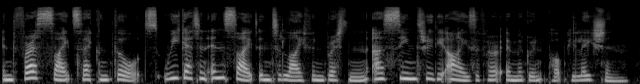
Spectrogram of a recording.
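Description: A woman introduces an educational programme in a smooth, formal read. Her voice is warm and mellow. The sound is dry and close. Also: medium pitch, normal speed, no room sound. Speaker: programme presenter. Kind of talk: scripted radio introduction.

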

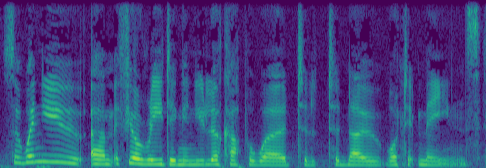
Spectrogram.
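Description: A woman's voice: medium pitch, moderate pace. A woman presenter, interviewing patiently and rephrasing her questions.

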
